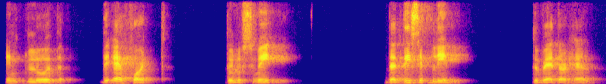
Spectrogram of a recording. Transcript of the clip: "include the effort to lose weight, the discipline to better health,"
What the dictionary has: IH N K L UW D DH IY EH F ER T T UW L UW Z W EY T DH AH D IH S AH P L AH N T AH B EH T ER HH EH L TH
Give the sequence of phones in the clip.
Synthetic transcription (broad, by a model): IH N K L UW D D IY EH F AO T T UW L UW S W EY T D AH D IH S AH P L AH N T AH B EH T ER HH EH L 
